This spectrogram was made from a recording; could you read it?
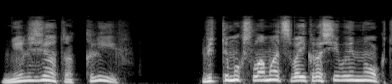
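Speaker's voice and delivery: gentle reproachful tone. The little one, having pulled Cliff off Duffy, speaks to Cliff reproachfully. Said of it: "с упреком произнес малыш".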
